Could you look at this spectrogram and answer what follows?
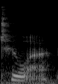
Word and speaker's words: Tuatha: So it looks like Tuatha, and people pronounce it that way, but it's pronounced Tua. Or Tuatha, you'll hear that too.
